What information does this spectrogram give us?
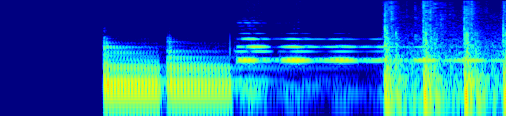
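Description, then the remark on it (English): Several quick knocks rap on a door near the end, following two heavy, resonant thuds and a brief tonal hum after a moment of silence. “Door's open.”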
